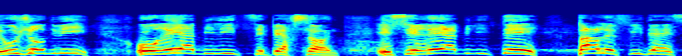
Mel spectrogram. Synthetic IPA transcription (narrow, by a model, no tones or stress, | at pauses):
oʒuʁd̪ɥiɔ̃ʁeabilit̪sepɛʁsɔnesɛʁeabilit̪e | paʁləfid̪ɛs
